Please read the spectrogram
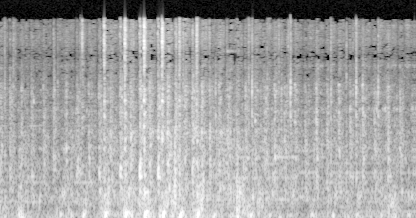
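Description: Small boat engine running at low revs with an even thudding, about six or seven beats a second.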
